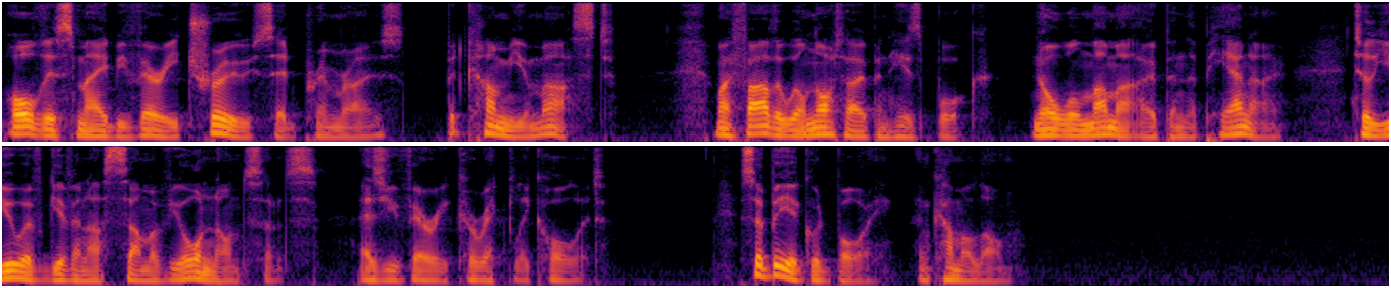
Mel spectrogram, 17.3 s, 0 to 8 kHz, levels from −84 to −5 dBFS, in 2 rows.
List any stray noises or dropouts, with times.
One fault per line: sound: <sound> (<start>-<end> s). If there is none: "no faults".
no faults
